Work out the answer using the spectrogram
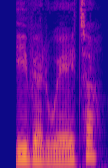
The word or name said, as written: evaluator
